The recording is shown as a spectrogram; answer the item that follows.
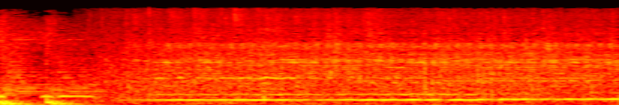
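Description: A brief sting at the start, then a steady low drone with fainter higher tones held over it, like an eerie background music bed.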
